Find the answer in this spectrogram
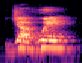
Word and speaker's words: Yahweh: Ese en el castellano, en el español, se puede pronunciar Yahvé, Yahweh o Jehová, pero todo esto, todos esos nombres que son uno solo o que son lo mismo, significan el que es.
